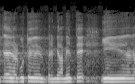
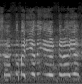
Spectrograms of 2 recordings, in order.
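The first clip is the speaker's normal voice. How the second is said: very high and much softer echo; faint echo; 8 dB quieter than usual. Shown as a demonstration. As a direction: answer faintly like a distant echo. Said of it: "El eco de una montaña".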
